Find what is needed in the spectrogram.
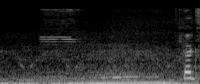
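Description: Car interior while driving: a steady low engine and road rumble, with the engine note rising a little about a second in as the car picks up speed. A short high electronic tone sounds about half a second in.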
